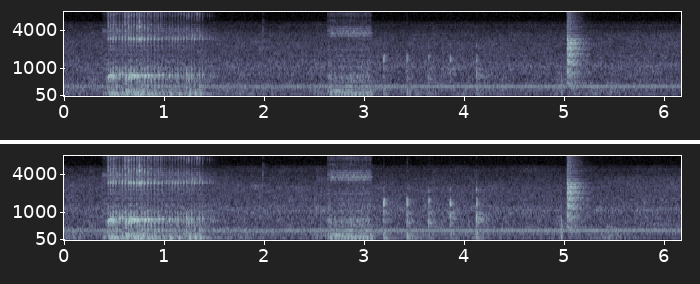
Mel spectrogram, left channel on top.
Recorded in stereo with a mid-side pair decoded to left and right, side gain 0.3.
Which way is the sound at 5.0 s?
15° left.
